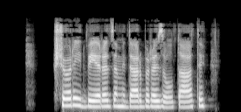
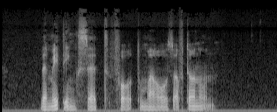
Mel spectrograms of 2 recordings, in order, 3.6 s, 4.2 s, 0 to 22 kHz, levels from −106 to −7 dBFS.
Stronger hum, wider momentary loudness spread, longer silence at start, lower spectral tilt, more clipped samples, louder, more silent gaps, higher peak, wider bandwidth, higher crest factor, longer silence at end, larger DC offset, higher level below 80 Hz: neither; about the same, 6 LU vs 7 LU; about the same, 0.4 s vs 0.35 s; second, -3 dB/octave vs -5 dB/octave; neither; first, -14 LUFS vs -37 LUFS; first, 0.56-0.79 s vs none; first, 0 dBFS vs -18 dBFS; second, 11.5 kHz vs 16 kHz; about the same, 16 dB vs 20 dB; first, 0.55 s vs 0.05 s; neither; second, -64 dBFS vs -58 dBFS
